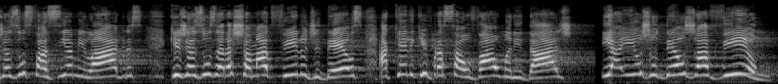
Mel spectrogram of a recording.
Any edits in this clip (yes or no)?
yes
